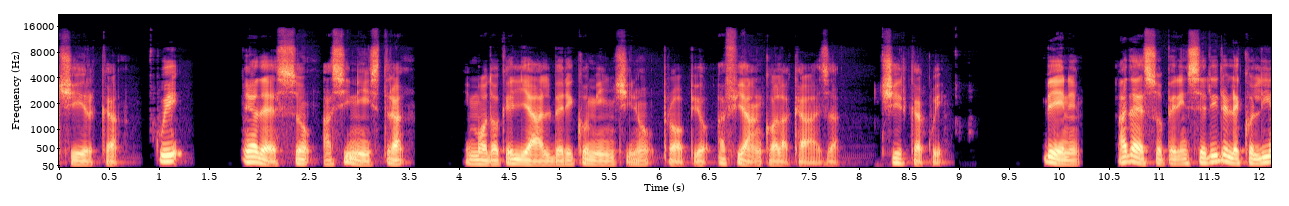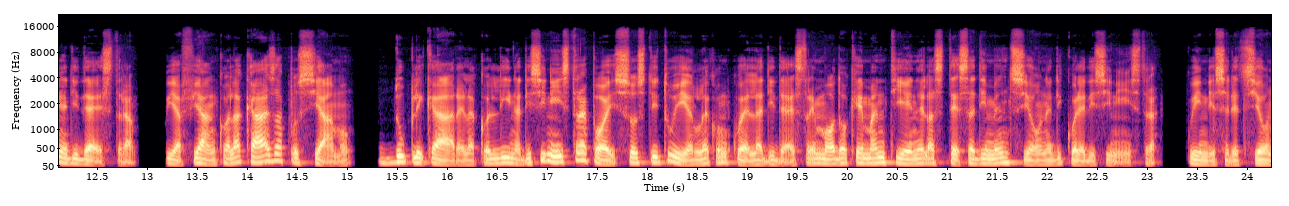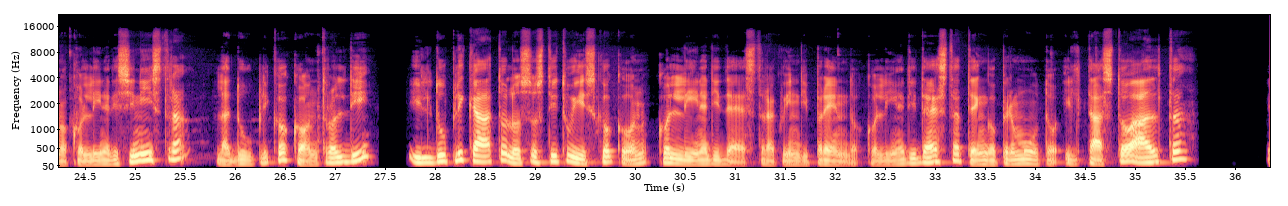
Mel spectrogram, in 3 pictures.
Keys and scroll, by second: 26.7 super+d.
